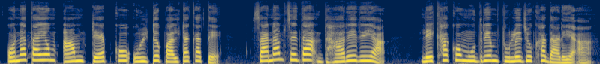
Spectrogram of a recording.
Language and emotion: Santali, neutral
